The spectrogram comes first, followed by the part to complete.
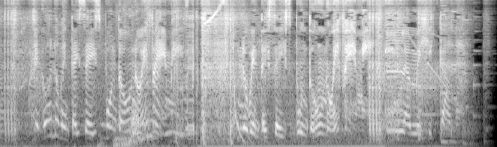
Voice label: Radio Imaging

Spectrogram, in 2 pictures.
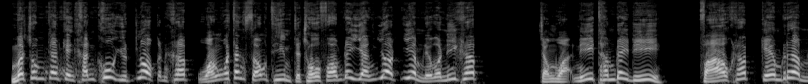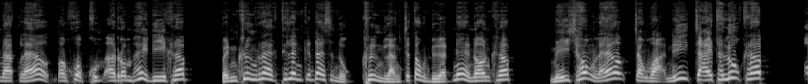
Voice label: Video Game Male Sport Various emotions

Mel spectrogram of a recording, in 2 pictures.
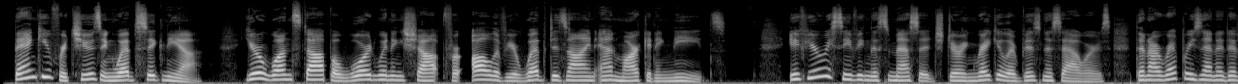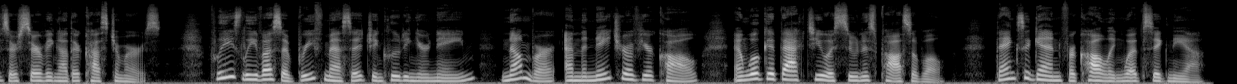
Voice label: basic vm

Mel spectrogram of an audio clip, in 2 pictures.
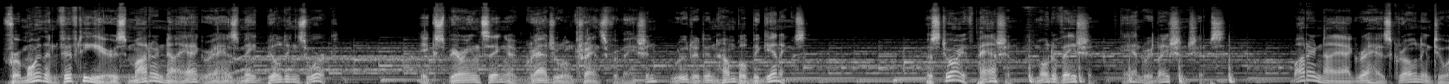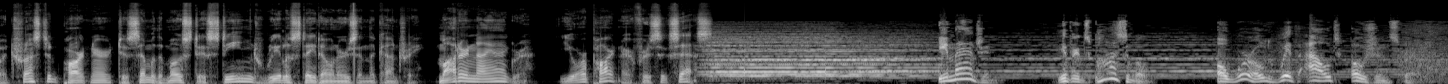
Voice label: corp narration comp

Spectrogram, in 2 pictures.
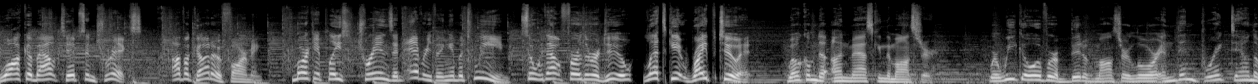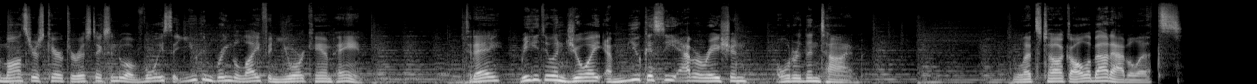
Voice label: Podcast Intro

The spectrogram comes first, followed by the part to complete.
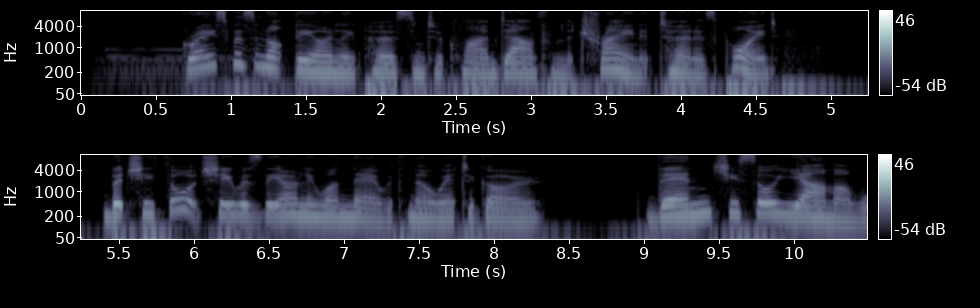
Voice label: fiction narration

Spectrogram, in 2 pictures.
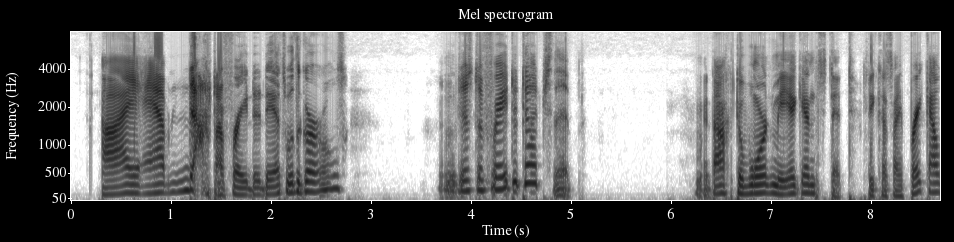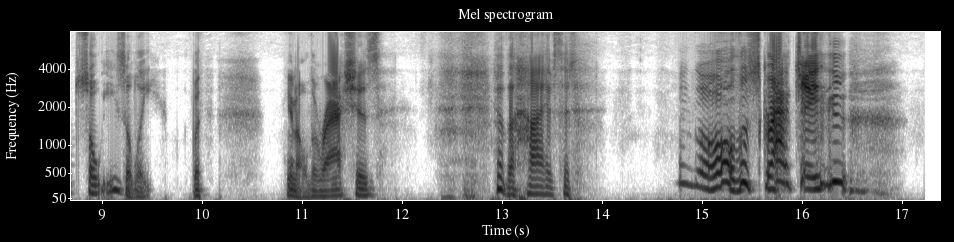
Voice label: character voice

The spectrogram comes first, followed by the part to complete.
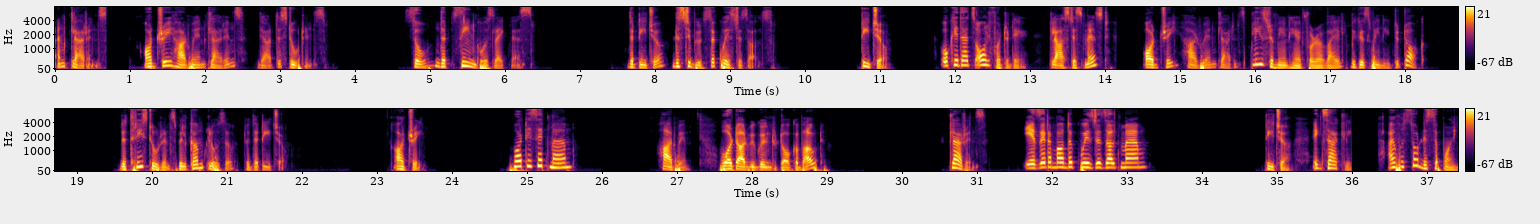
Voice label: Narration Classroom

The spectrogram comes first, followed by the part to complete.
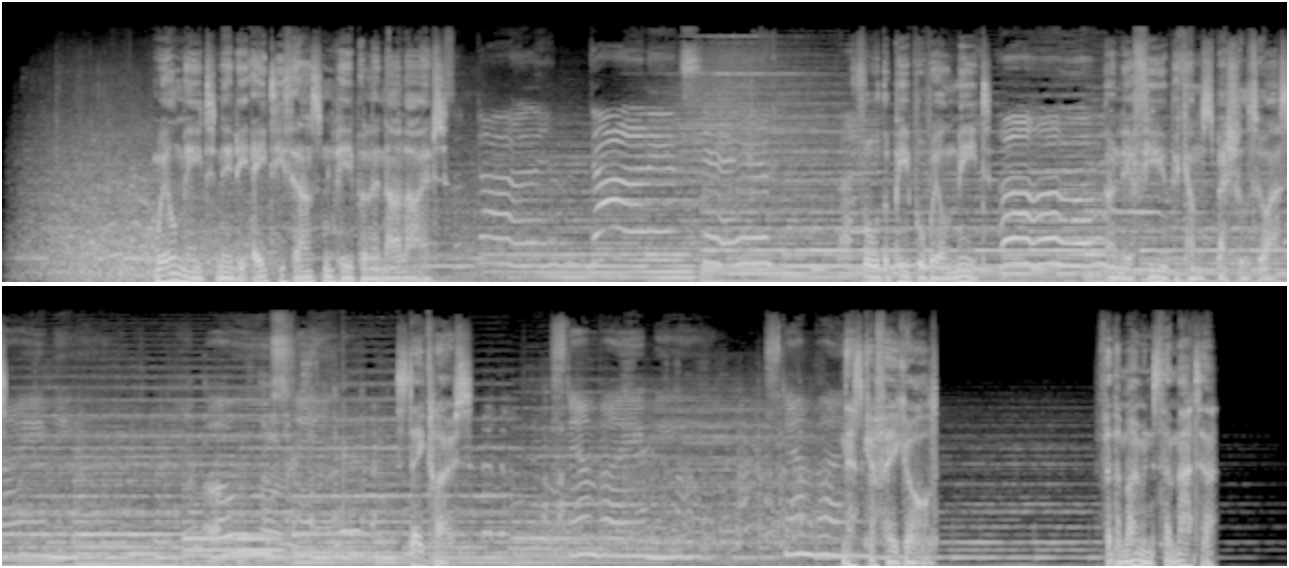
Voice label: TV Commercial; Nescafe Gold

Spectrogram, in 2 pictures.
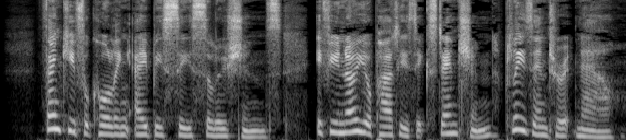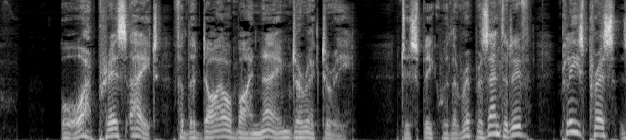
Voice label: Female Male Phone message

